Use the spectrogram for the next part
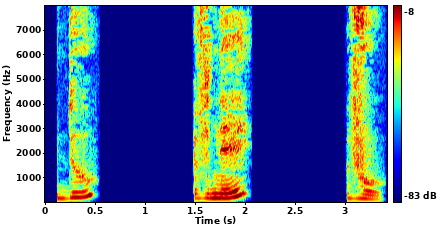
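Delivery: slow word by word. Shown as a demonstration. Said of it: "teacher splits phrase, stretches end".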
